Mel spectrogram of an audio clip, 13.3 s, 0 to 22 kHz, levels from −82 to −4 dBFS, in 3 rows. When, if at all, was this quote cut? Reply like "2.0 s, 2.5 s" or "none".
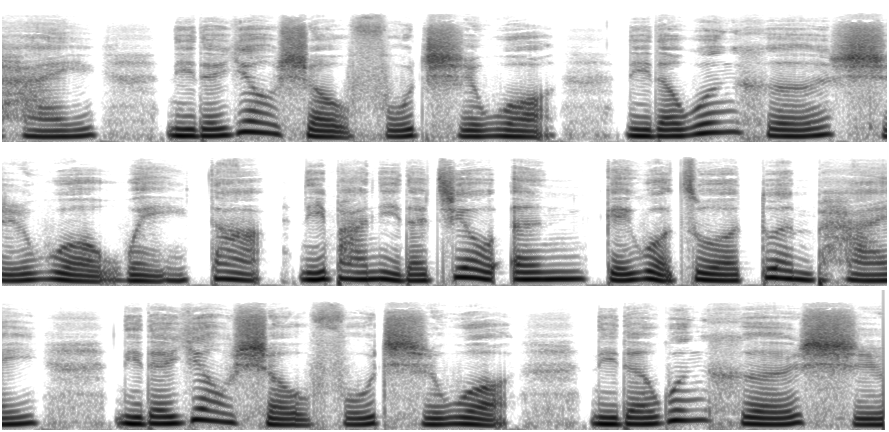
5.8 s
